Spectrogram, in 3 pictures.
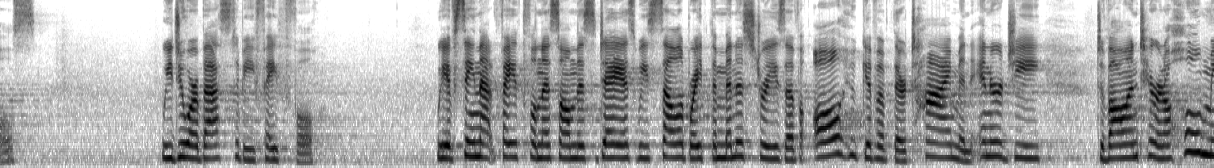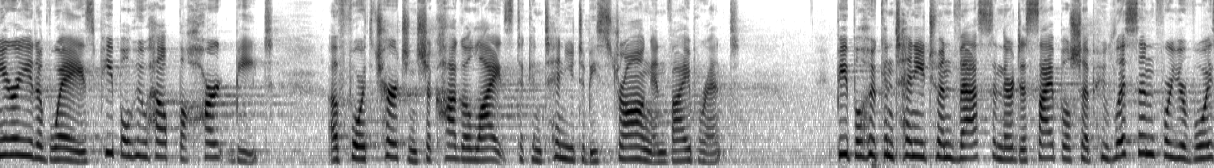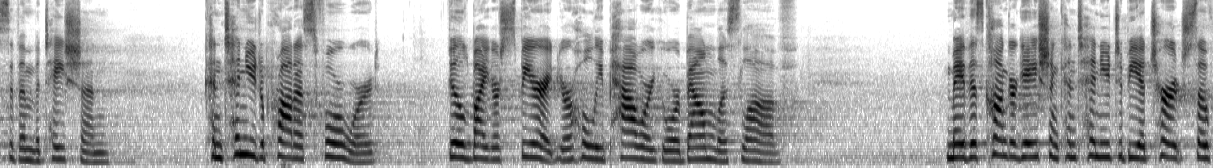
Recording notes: The worship service recording includes both pre-service and post-service music.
